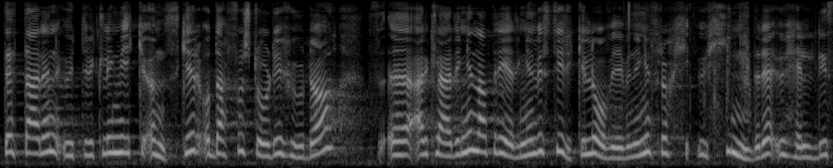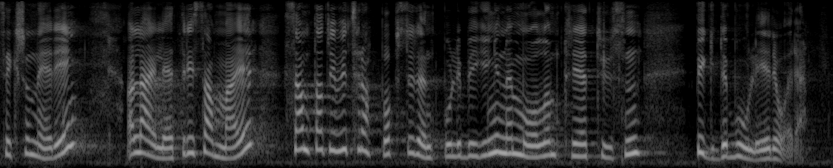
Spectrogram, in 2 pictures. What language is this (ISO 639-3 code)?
nor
